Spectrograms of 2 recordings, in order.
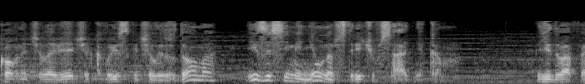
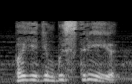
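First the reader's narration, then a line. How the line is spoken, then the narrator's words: Exclamation. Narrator (Russian): воскликнул Савас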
